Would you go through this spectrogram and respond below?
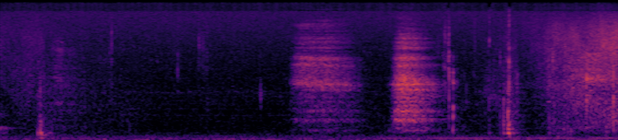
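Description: A patient takes a deep breath for a lung exam: a quiet room, then two slow, breathy inhale-exhale swells close to the listener, with a few soft clicks and bumps between them.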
